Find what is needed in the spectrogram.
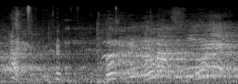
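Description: Players' voices, calling and chattering over each other in a large hall, with a short knock in the first half-second.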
